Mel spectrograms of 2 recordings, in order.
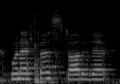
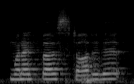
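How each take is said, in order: Both takes have the same delivery.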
